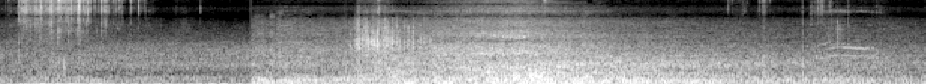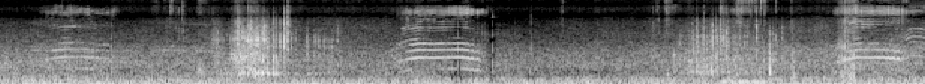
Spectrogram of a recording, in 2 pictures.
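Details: Hungry stray kittens living on the street in Istanbul meowing loudly: a few short arched meows in the second half, rising then falling, over steady low rumbling street noise with a brief louder swell early on.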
